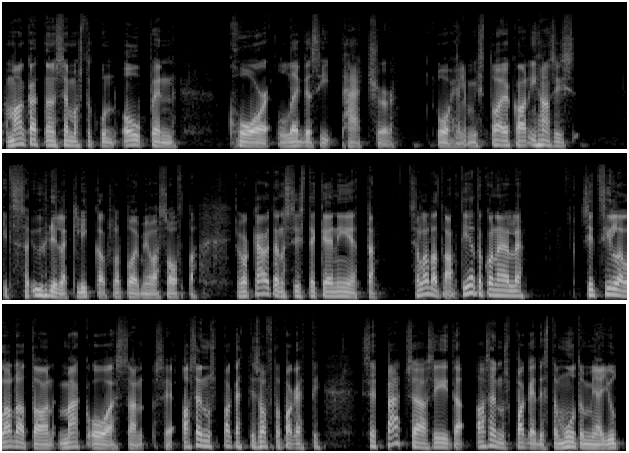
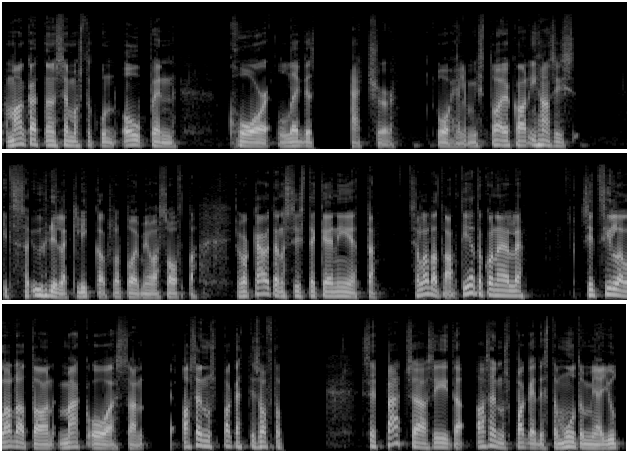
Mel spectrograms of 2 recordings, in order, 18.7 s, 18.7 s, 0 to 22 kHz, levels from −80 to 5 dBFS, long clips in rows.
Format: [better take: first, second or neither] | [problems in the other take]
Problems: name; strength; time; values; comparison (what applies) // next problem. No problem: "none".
first | audio cutting out; at 3 s, at 14 s and at 15 s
